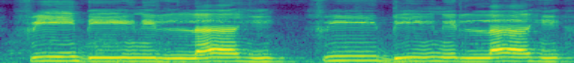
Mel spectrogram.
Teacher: لفظ اللہ سے پہلے نون کے نیچے زیر ہے تو لفظ اللہ کا لام باریک ہو کر پڑھا جائے گا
